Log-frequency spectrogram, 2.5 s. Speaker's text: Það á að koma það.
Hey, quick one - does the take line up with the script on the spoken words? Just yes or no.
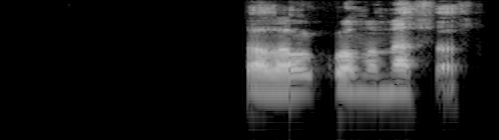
no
